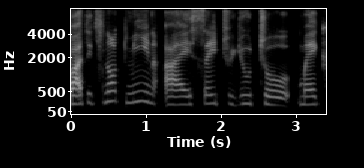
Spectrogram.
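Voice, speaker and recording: A woman speaks with fairly even intonation in a dry, close sound with no echo, on a very clean recording against a silent background. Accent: strong Ukrainian. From Ukraine. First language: Ukrainian. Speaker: MMA fighter. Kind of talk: interview. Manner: halting.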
